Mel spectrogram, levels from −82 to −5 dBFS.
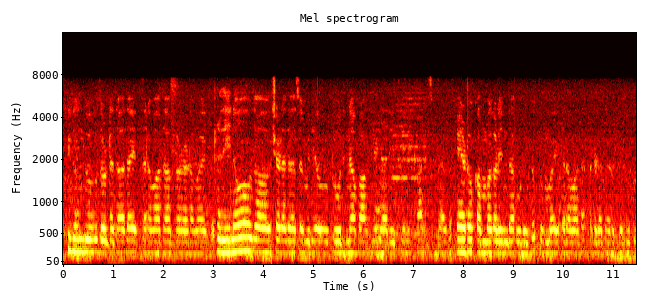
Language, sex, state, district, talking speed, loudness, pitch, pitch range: Kannada, female, Karnataka, Dharwad, 90 wpm, -17 LUFS, 185 Hz, 180-190 Hz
